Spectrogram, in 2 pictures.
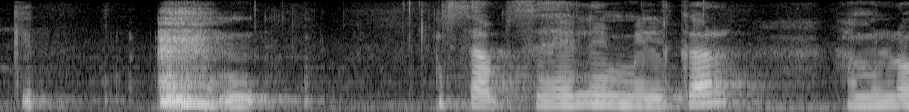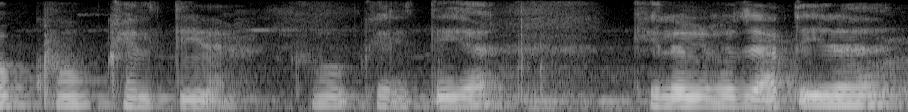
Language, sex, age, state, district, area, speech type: Hindi, female, 30-45, Bihar, Vaishali, rural, spontaneous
